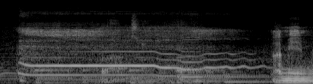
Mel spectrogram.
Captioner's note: whispering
